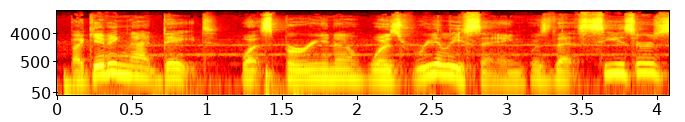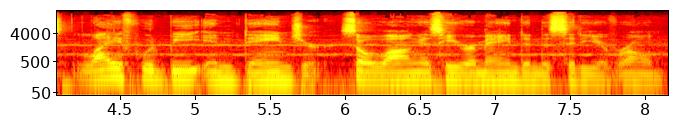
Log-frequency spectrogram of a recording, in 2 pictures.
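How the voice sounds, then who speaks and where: A man narrating a scripted history documentary in a dry, wry, measured way. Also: medium pitch, very animated, a little mellow, a little hiss or hum.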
